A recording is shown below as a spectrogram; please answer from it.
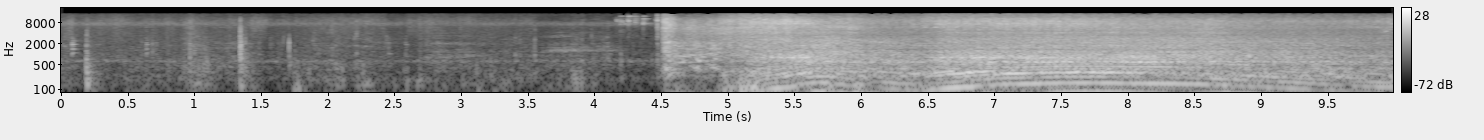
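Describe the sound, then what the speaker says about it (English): A 1997 Kia Sportage 4x4 with a surging idle: a quiet stretch of small clicks and handling noises gives way abruptly to a loud, steady engine roar that holds and rises slightly as the throttle is tapped. "Let's tap the throttle here."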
